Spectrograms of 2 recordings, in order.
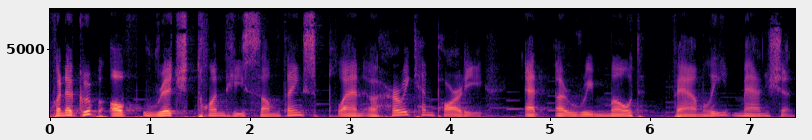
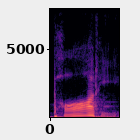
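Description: First: It is said in an American accent. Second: It is said in a British accent.

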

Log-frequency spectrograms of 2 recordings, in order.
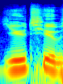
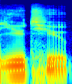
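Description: First: The stress is on the second syllable. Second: The stress is on the first syllable.

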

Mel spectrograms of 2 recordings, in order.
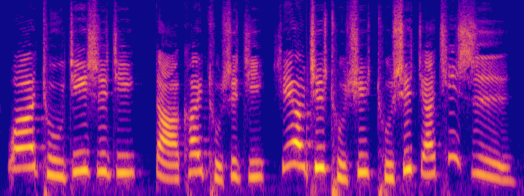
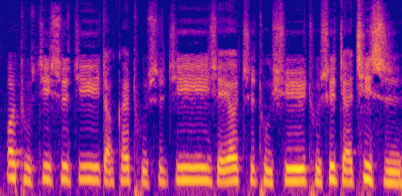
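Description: First: It is said at an ordinary, steady pace. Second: It is said noticeably faster than before.

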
